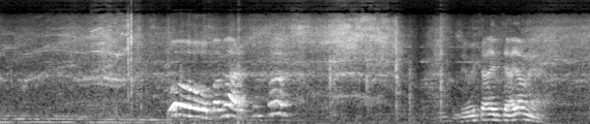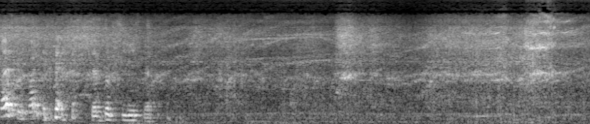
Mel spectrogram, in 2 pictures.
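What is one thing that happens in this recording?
Small electric model cars whine past at speed.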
